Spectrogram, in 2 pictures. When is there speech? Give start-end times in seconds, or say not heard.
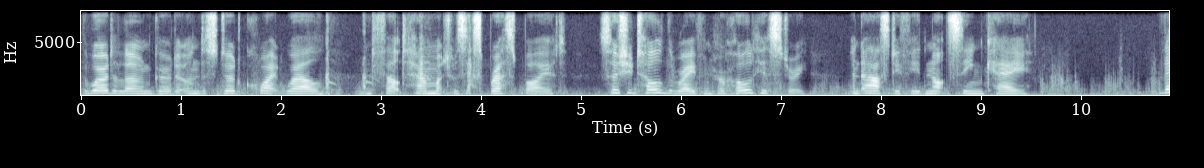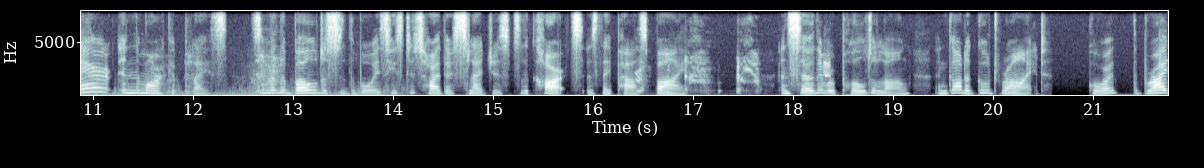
0.0-9.6, 10.8-17.1, 17.9-21.7.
